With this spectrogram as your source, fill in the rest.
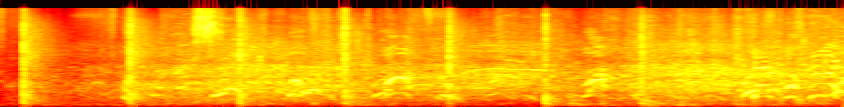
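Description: A large audience laughs and cheers loudly.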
